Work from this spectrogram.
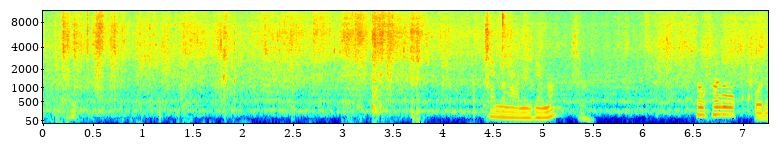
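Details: Wild cavity bees from an underground or termite-mound nest being dug out by honey hunters: a constant humming swarm with rapid tapping, overlaid near the end by short bursts of human voices.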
